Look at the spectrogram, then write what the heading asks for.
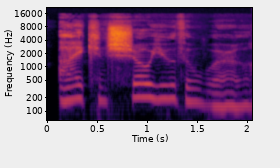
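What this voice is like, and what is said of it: Off-key singing Disney character voice. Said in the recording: “do your best Disney impersonation ... he went Aladdin ... that was all sorts of off key”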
